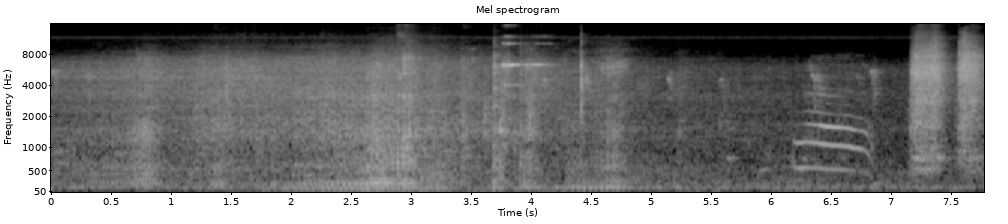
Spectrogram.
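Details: Golden-eyed Khao Manee cat looking outside gives a single short, harmonic meow that rises and falls near the end. A steady low rumble and broad background noise run throughout.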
